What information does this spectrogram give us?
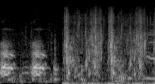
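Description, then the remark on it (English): A dog lets out two short whiny yips, then laps and sloshes noisily at water in a toilet in quick, wet splashy bursts. “stop drinking from the toilet.”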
